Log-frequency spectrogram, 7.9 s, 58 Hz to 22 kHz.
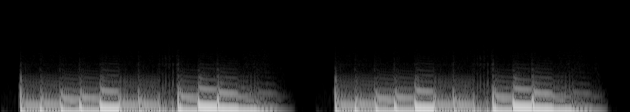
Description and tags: Loop Bassline 122 bpm
122, bassline, bpm, loop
